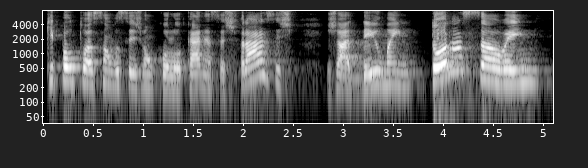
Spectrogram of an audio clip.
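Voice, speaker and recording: A woman's voice: fairly high pitch, very animated, normal speed. A woman teacher with a Brazilian Portuguese accent talks young pupils through an exercise. Her intonation swings widely and expressively. She explains patiently, step by step, and keeps asking checking questions. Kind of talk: remote classroom lesson.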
